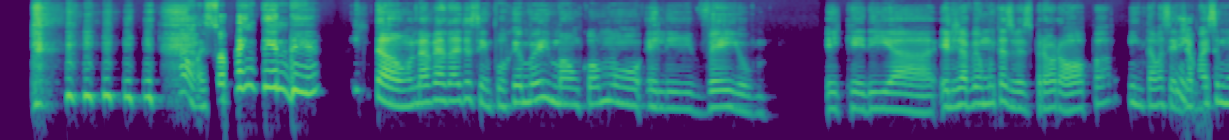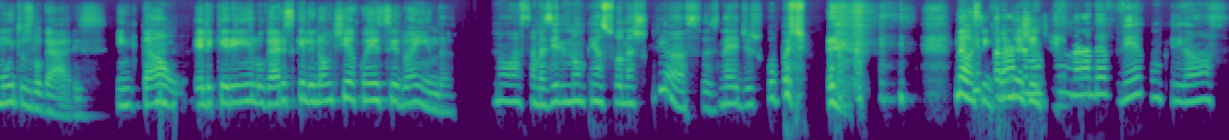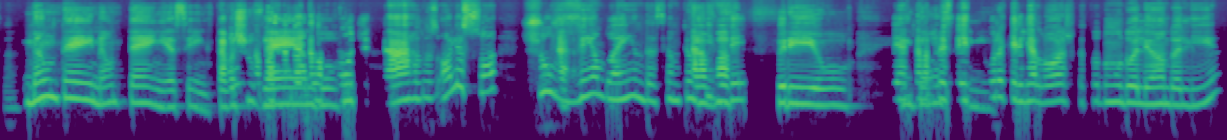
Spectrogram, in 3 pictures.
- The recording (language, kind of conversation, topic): Portuguese, advice, Como lidar com o stress e a frustração ao explorar lugares novos?
- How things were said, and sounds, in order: laugh; laughing while speaking: "entender"; distorted speech; tapping; laughing while speaking: "desculpa te falar"; laugh; other background noise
